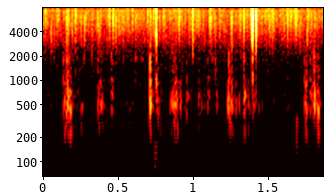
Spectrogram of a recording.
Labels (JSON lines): {"label": "biophony, sea urchins (Echinidae)", "recorder": "SoundTrap 600 or HydroMoth"}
